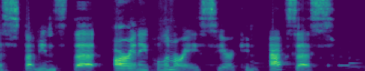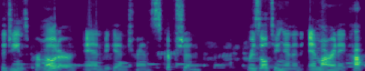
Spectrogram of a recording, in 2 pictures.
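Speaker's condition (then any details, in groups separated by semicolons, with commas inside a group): No condition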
